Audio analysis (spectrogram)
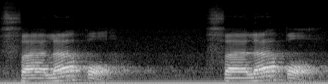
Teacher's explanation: Kalau qaf pangkal lidah paling belakang dia. Falaq naik ke bagian langit-langit yang lunak belakang. Falaq langsung dilepas. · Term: qalqalah yang berat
